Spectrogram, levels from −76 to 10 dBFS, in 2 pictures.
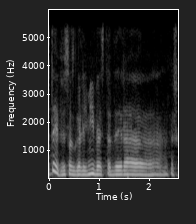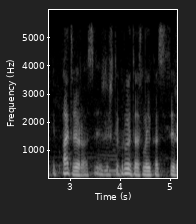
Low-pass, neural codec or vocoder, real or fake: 5.4 kHz; none; real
